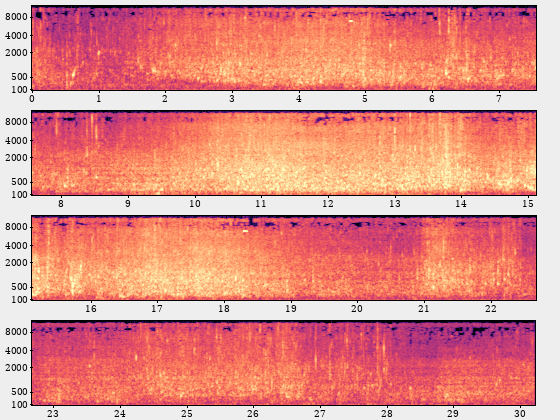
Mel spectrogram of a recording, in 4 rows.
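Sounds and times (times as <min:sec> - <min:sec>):
sea waves at night in Cyprus: 0:00.0 - 0:30.2.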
